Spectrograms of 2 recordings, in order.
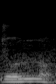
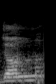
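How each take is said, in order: First: The first vowel is a closed 'o' sound. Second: The first vowel is an open 'aw' sound. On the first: The speaker calls it right. "আমরা কিন্তু বলি জন্য" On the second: The speaker calls it wrong. "জন্য কিন্তু আমরা কখনোই বলি না"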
